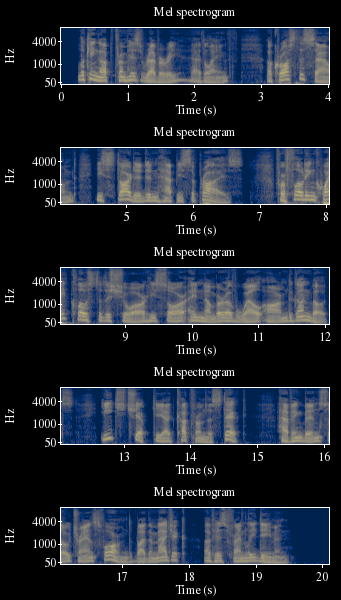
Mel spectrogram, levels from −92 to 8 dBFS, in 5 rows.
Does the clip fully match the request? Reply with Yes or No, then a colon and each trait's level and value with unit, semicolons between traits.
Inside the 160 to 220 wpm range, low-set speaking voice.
No: average, 150 wpm; low, 110 Hz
